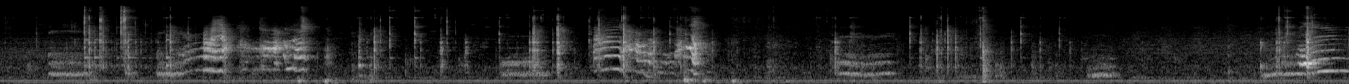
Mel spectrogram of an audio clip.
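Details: Brown Maine Coon kitten, 53 days old, at a cattery breeder in Tokyo, giving a series of short high meows with rising and falling harmonics, some louder and drawn out, amid a steady low hum and light clatter.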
